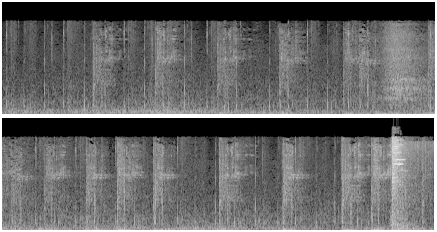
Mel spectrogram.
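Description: Footsteps clatter quickly on stone.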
